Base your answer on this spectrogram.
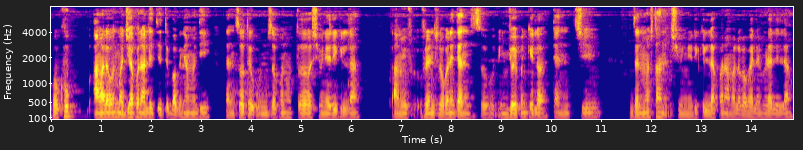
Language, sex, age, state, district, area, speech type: Marathi, male, 18-30, Maharashtra, Wardha, urban, spontaneous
